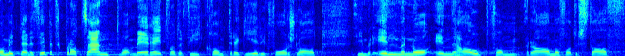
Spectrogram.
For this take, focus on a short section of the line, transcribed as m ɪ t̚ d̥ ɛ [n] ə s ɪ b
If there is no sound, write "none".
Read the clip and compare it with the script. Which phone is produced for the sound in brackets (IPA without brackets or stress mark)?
n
